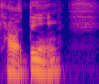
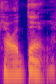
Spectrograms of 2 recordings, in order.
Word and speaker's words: Kaladin: So you're going to find out you're wrong. It's not pronounced Kaladin. It's pronounced Kaladin.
